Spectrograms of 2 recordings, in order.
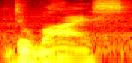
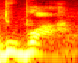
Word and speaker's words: Dubois: Um and I remember seeing uh Dubai, how do you say it? Dubois.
